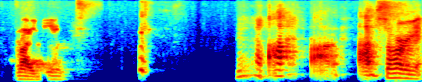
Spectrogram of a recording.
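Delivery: slow, breathy whisper, laughing through the words. Reacting to a funny viewer comment, laughing while talking. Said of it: "I'm trying not to laugh".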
